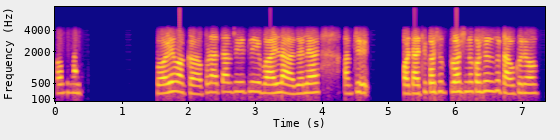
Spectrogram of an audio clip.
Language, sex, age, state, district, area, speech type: Goan Konkani, female, 18-30, Goa, Canacona, rural, conversation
